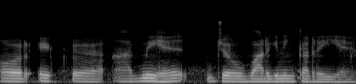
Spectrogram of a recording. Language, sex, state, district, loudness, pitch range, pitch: Hindi, male, Bihar, East Champaran, -29 LUFS, 130-140 Hz, 135 Hz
